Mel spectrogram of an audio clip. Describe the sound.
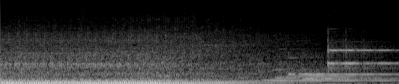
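A car engine runs with a loud, deep, steady rumble as the car pulls away toward the town hall registry office; the rumble eases and quiets after about two seconds.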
